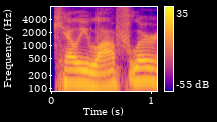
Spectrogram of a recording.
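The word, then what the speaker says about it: Kelly Loeffler: you're you're shaking your head already he appointed kelly loffler is that how you pronounce her name am i doing am i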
